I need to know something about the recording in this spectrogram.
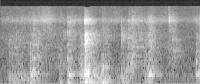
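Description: A few faint, short taps and rustles of tarot cards being handled on a table.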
